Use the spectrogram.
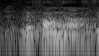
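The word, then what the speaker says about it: Лефанав (לפניו): Лефанав. Йод там не произносится. Он пишется, но не произносится.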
